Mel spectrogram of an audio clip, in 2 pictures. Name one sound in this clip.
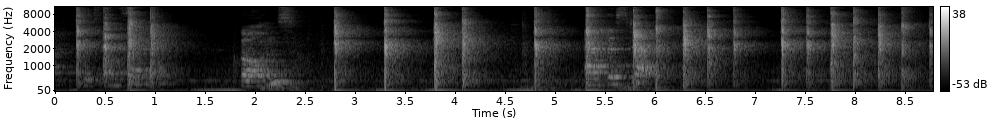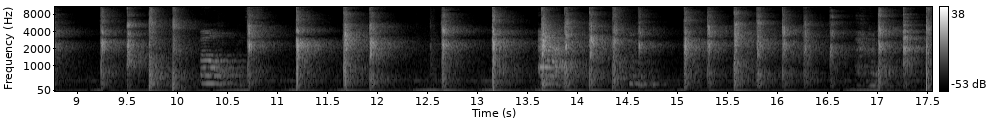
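Tap shoes click sharply and quickly on a hard wooden floor.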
